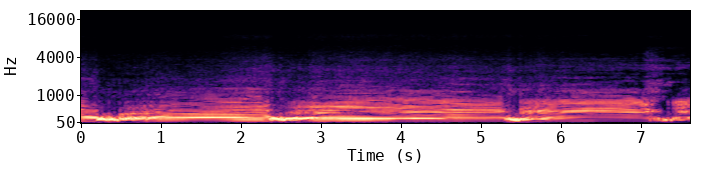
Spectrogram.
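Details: Honda Beat carburetor scooter, CVT after fixing a rattling "kretek" noise: engine revving up and settling in smooth repeated pulls, even drone with no rattle or clatter from the belt drive; normal CVT running.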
